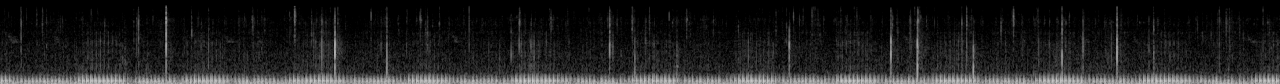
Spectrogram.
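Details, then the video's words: Continuous low cat purr, pulsing in breath-length surges roughly every second, heard over the snapping crackle of a burning fireplace. "Cozy Purring Cat ASMR"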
